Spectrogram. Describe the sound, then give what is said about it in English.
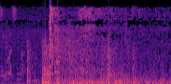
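A sudden, loud explosion bursts out near the start, followed by a heavy low rumble and crackling debris that keeps roaring for several seconds without fading much. “Ого! Вот это рвануло.”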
